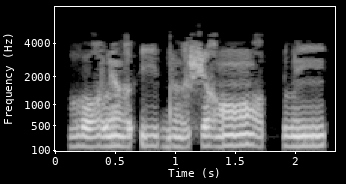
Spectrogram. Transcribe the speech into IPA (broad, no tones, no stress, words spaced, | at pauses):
ɦoʁlẽʁʔi dĩʁʃɪʁɔ̃ʁ | lĩ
